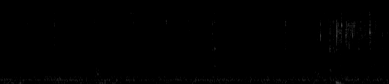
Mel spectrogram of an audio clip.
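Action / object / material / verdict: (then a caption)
scrape / bar of soap cut with a blade / soap / none. A craft knife blade carves into a solid green-and-white striped bar of soap, breaking off crumbly chips. Quiet, crisp crunching and scraping ticks come in quick, irregular bursts, mostly high and bright with little low end. The scraping grows denser and louder toward the end.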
